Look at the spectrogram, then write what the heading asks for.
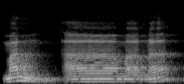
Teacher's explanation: Nun sukun bertemu dengan huruf alif. Bacaan izhar dibaca jelas. Alif fathah berdiri.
